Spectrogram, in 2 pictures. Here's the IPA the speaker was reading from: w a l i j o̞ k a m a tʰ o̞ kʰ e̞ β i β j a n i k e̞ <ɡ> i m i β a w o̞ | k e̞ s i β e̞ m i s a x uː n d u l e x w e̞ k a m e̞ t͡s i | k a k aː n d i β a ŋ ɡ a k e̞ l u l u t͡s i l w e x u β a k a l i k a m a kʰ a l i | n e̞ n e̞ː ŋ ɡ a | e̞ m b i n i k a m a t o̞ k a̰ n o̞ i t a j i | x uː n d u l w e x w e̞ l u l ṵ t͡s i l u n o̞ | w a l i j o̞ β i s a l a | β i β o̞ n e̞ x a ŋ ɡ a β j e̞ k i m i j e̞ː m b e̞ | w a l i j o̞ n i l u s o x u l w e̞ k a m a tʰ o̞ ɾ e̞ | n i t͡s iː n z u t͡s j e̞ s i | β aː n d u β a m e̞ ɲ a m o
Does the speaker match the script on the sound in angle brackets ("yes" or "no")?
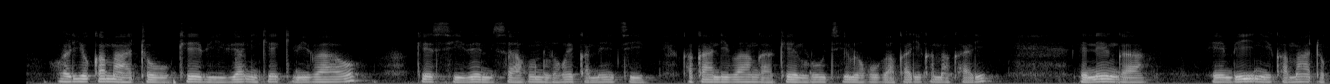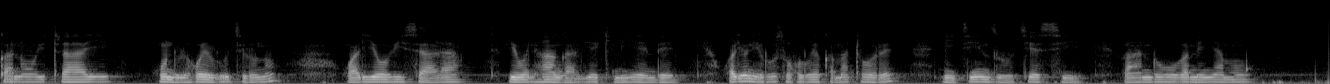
no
